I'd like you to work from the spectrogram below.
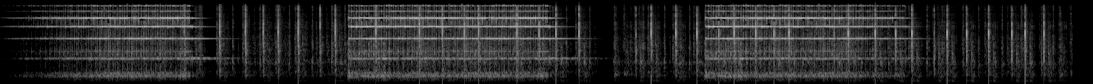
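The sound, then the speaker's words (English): A telephone rings in three loud, metallic bursts of about two seconds each, separated by short pauses filled with faint clicking ticks. No voices are heard. “don't you dare interrupt us with another phone call.”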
